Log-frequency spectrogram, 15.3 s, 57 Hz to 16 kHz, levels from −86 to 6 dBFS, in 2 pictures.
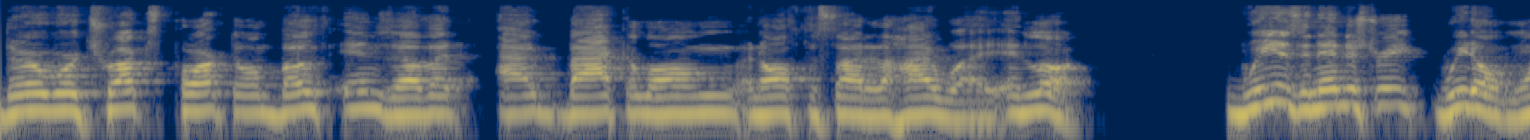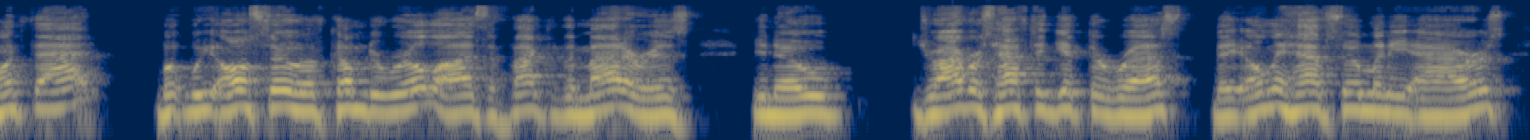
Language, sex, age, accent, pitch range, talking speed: English, male, 50-69, American, 160-195 Hz, 215 wpm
